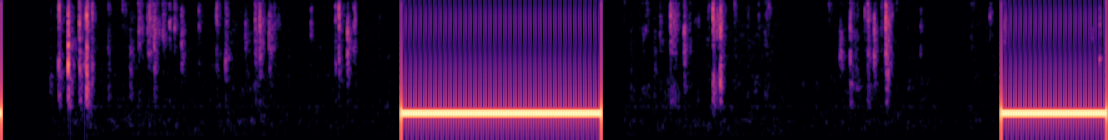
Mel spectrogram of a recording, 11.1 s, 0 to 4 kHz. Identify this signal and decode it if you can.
Ringback tone (North America), 440 + 480 Hz.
